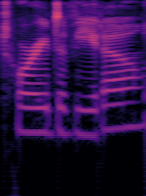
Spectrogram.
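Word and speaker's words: Torrey DeVitto: He dated, am I pronouncing this right? Tori DeVito? – Yeah, that's his ex-wife.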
